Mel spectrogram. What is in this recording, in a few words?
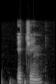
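"ичинь", Komi, male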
